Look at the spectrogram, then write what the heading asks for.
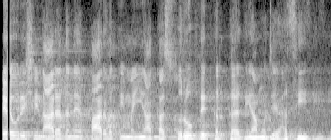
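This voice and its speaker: A man's voice: on the high side, fairly even intonation, measured pace, fairly bright tone. A man telling a devotional story sermon, emphatic, stacking repeated words and titles. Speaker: religious storyteller. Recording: echoey hall with faint music.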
